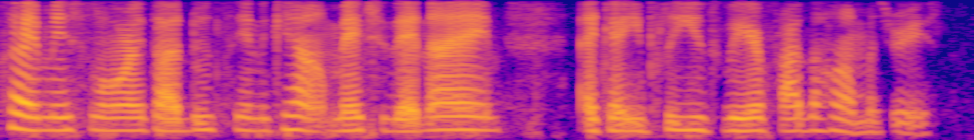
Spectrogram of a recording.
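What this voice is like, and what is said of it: Strong noticeable accent. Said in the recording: “You've got quite an accent there.”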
